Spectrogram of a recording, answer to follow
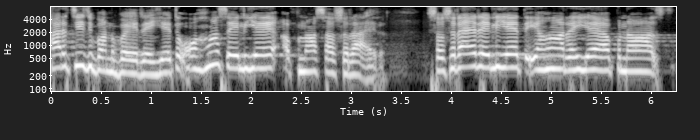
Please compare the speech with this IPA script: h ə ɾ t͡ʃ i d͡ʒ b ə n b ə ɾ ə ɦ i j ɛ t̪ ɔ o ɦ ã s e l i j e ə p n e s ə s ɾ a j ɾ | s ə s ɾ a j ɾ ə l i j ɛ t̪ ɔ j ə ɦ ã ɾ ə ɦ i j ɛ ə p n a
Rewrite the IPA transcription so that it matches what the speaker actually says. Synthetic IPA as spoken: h ə ɾ t͡ʃ i d͡ʒ b ə n b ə ɾ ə ɦ i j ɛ t̪ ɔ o ɦ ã s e l i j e ə p n a s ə s ɾ a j ɾ | s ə s ɾ a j ɾ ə l i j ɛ t̪ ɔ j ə ɦ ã ɾ ə ɦ i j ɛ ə p n a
